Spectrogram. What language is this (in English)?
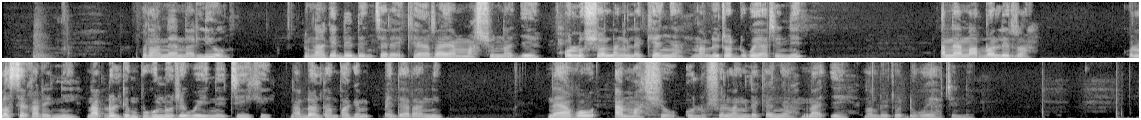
Masai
